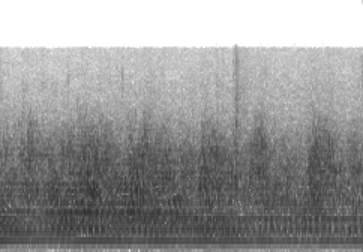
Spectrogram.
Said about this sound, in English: Glad I remembered that while the plane is flying over.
